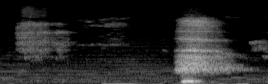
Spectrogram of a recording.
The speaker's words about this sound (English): okay, take a deep breath.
